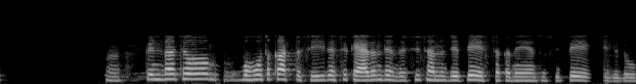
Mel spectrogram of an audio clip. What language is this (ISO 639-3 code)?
pan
